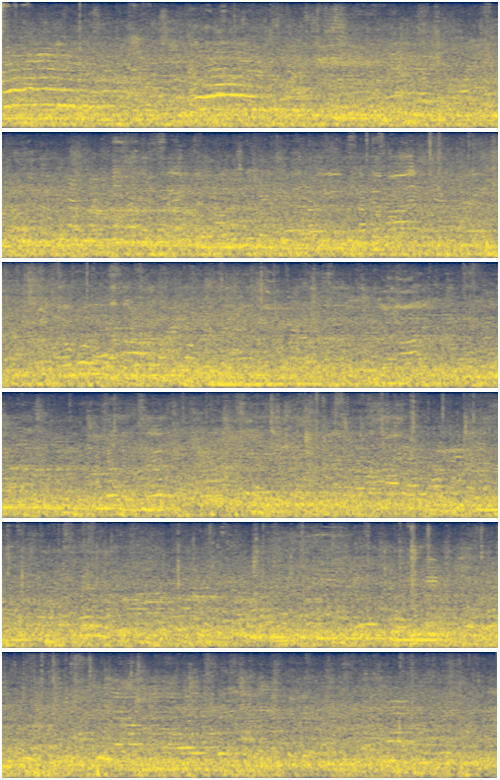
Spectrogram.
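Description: Footsteps shuffle on paving stones.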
